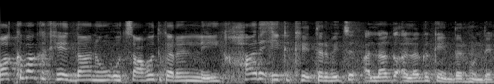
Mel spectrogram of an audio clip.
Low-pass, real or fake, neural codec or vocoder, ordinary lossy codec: none; real; none; none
